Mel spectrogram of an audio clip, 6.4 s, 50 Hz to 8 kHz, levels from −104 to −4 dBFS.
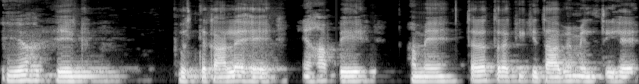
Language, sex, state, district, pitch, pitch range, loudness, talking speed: Hindi, male, Bihar, Saran, 125 Hz, 120-130 Hz, -15 LUFS, 115 wpm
